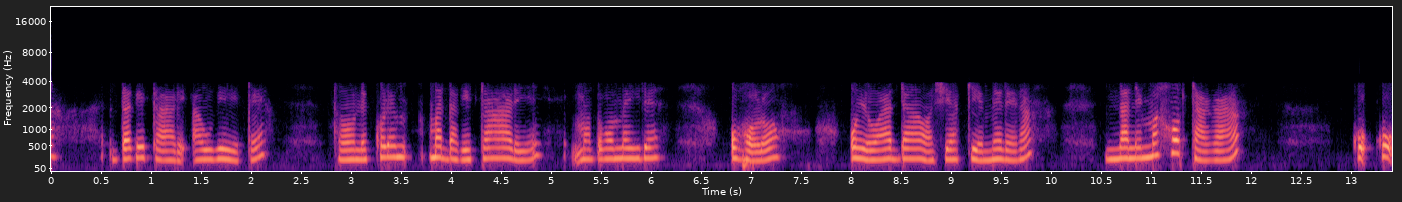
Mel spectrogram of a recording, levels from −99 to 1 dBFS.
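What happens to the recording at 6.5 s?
At 6.5 s the speech carries G.729 codec damage, which runs through the whole clip rather than starting there. The coder rebuilds speech from a vocal tract filter, a pitch predictor and a few pulses per 10 ms frame, so nothing above 4 kHz survives, and the voice sounds plainly rough and synthetic. That buzzy, model-built texture, which fits an 8 kbit/s G.729 coder, sets it apart from a clean narrowband band-limit such as G.711.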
